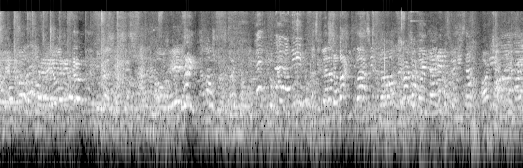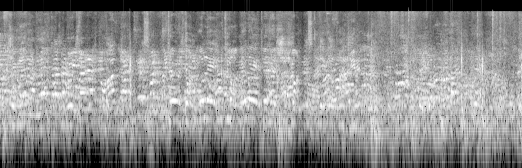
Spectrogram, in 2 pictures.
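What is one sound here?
A crowd of men and women talk and shout loudly in a large echoing hall.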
